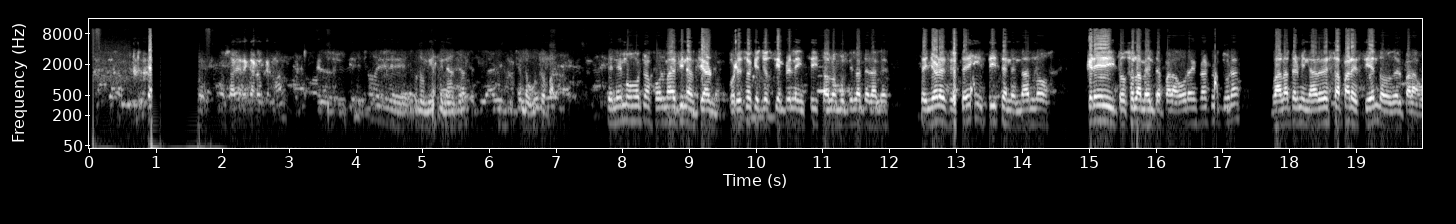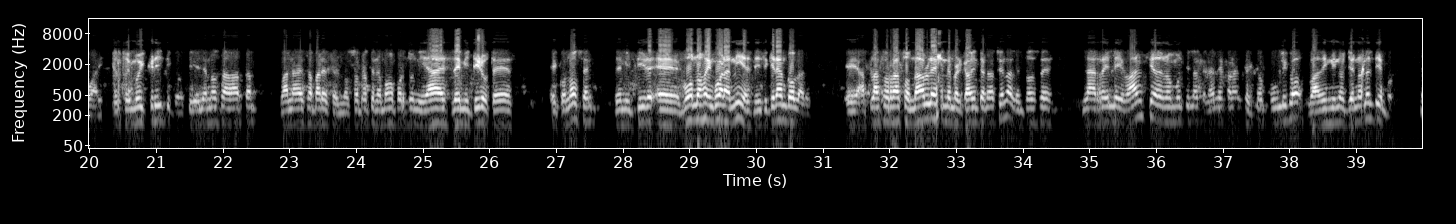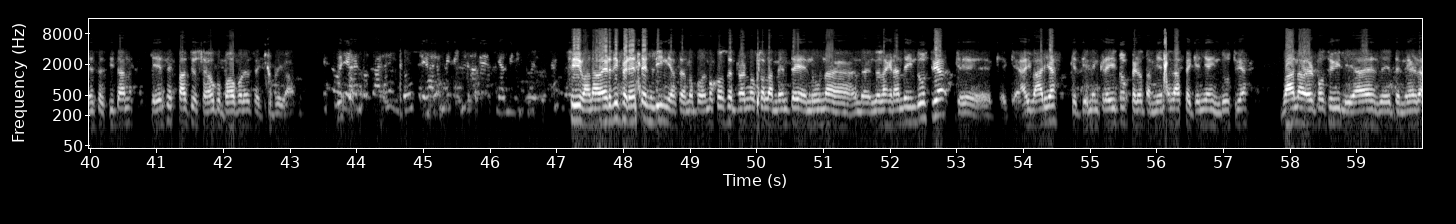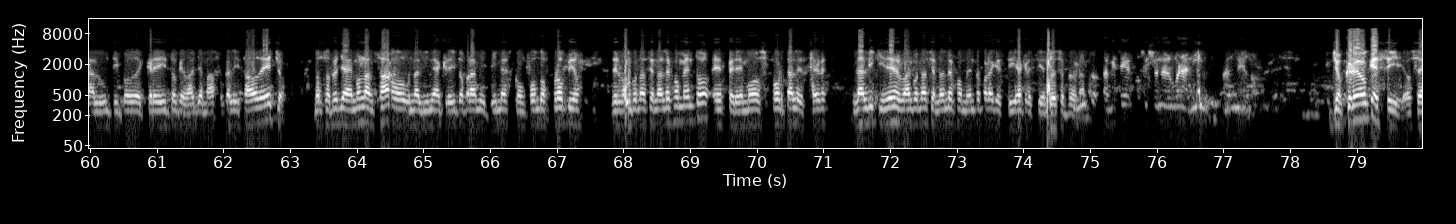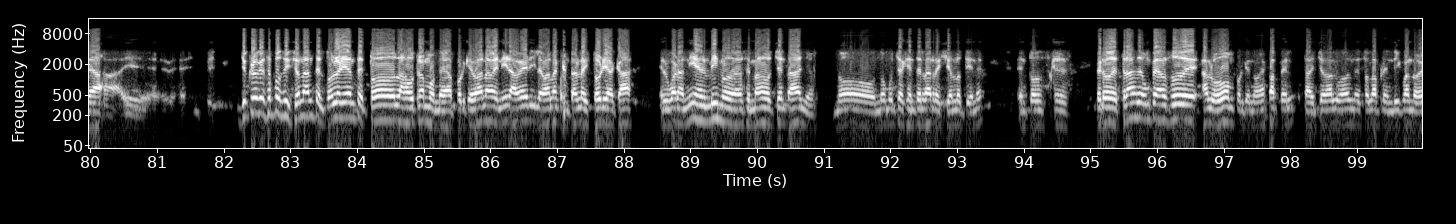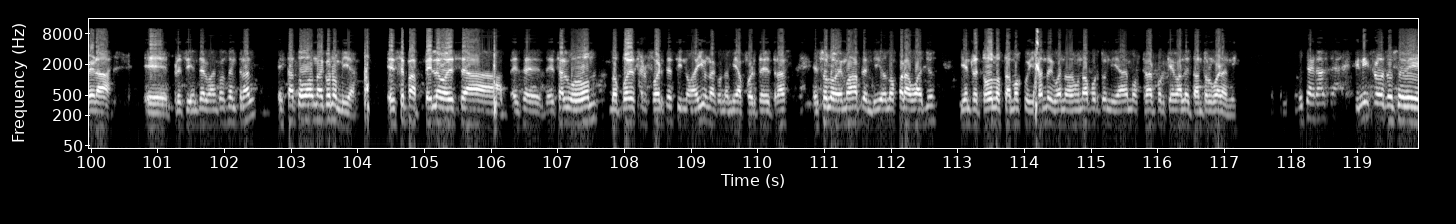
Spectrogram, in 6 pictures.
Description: El ministro de Economía y Finanzas, Carlos Fernández Valdovinos, destacó en la sede de la Conmebol, donde se desarrolla la Asamblea del Banco Interamericano de Desarrollo, que se trata de una oportunidad para mostrar a los visitantes porque está fuerte la moneda nacional, el guaraní.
